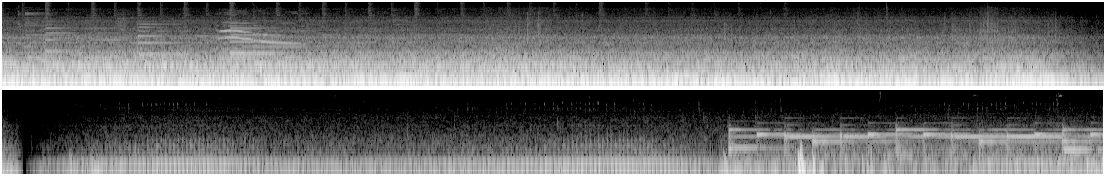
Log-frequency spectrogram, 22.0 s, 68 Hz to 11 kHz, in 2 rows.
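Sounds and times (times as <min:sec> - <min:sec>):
van engine rumble from inside: 0:00.0 - 0:11.2
cat meowing: 0:02.1 - 0:03.1.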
